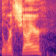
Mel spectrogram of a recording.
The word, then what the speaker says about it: Northshire: There's still something to a tangible book, and I think our next guest, Chris Morrow of Northshire, is that the right pronunciation? That is, yes.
